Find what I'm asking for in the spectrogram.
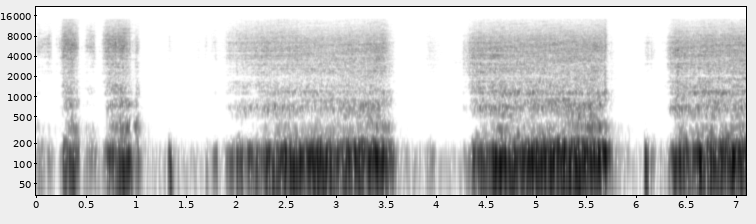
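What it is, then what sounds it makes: Miniature fabric carpet being scrubbed. A tiny bristle brush on a thin handle, held in the fingers, scrubs a small brown patterned pile carpet of miniature fabric covered in soap foam, rubbing back and forth. A few short rasps are followed by long, steady scrubbing strokes with brief pauses between them. The sound is a heavy low rumble under a bright, foamy hiss.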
